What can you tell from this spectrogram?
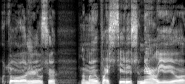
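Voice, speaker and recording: Using a put-on character voice, a man bellows at a fairly high pitch and a fairly slow pace. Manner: roaring, terrifying.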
